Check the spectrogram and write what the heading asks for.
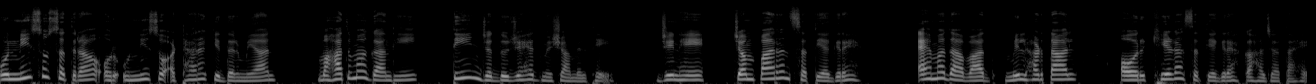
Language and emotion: Urdu, neutral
